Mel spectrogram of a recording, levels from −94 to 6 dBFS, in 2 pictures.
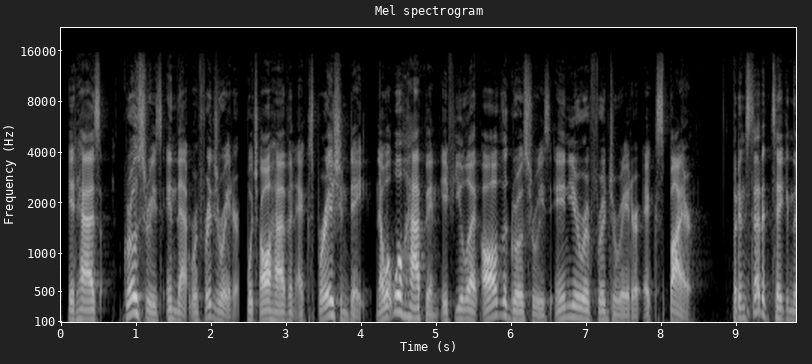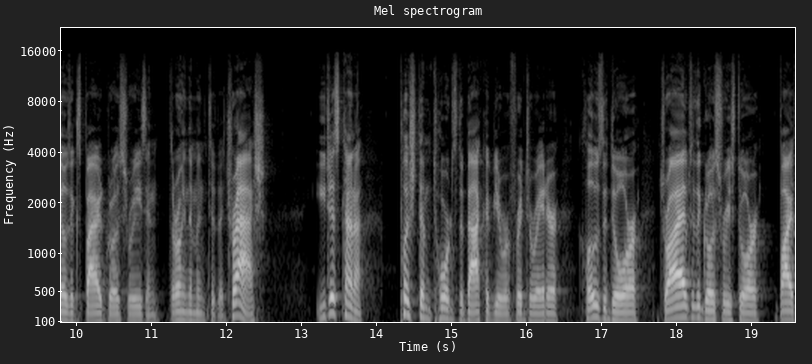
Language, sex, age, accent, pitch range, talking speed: English, male, 30-49, American, 105-140 Hz, 185 wpm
